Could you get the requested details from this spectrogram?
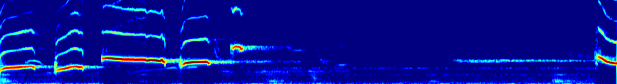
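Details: Oriental magpie-robin (kacer), full-content training song with calling tones: loud clear whistled notes, some rising and some slurred, in short bursts, then a thin sustained high whistle and a quiet pause before another sharp whistle.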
